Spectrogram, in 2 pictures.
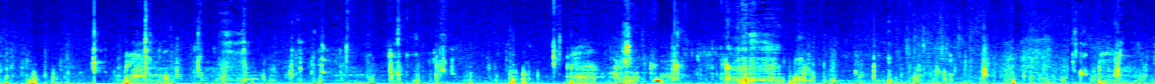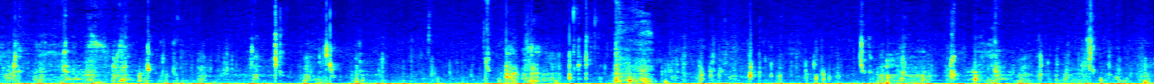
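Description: Close-miked biting and chewing of a large Chinese blood sausage in pig-intestine casing, coated in chili seasoning: wet, sticky mouth sounds with many small irregular clicks. A steady low hum runs underneath.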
